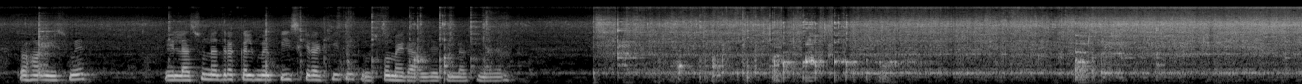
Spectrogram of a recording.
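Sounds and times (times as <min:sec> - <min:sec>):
paste sizzling in hot oil: 0:00.0 - 0:13.0
steel spoon scraping a pot: 0:06.2 - 0:09.2.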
